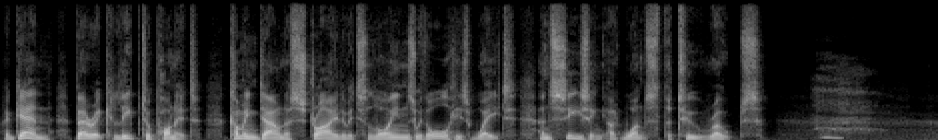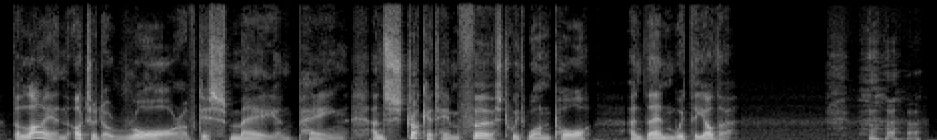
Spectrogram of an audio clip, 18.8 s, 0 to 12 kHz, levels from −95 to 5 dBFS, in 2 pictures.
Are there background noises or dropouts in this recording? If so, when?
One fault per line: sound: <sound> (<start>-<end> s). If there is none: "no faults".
sound: sigh (8.1-8.9 s)
sound: laugh (17.6-18.6 s)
